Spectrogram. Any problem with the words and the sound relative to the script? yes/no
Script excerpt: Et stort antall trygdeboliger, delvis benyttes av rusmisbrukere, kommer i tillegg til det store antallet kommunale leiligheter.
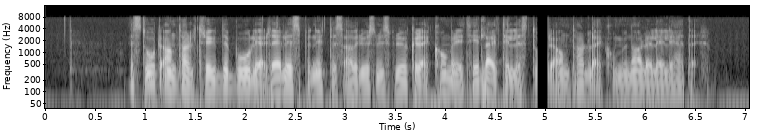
yes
